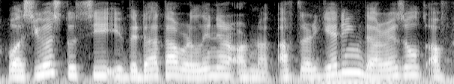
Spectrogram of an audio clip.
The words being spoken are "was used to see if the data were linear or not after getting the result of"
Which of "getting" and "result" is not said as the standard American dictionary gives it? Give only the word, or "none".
none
